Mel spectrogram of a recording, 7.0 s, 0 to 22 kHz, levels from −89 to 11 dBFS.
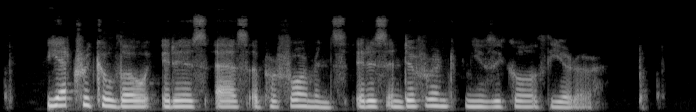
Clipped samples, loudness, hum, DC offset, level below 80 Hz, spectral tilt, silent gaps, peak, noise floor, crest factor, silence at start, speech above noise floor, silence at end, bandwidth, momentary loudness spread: under 0.1%; -18 LUFS; none; under 0.1%; -70 dBFS; -7.5 dB/octave; none; -2 dBFS; -55 dBFS; 16 dB; 0.5 s; 38 dB; 0.55 s; 11.5 kHz; 9 LU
